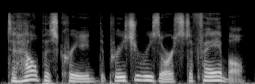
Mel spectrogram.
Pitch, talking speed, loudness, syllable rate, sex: 160 Hz, 210 wpm, -17 LUFS, 5.0 syllables/s, female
